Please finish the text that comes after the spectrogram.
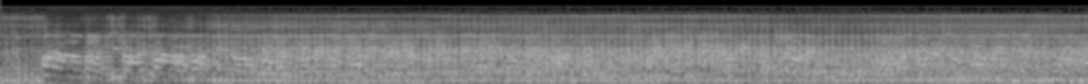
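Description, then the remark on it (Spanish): A helicopter approaching in a video clip, its loud, steady whirring roar filling the whole clip without letting up, mixed with a busy wash of other noise and faint voices underneath. “Y ahí viene el helicóptero.”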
